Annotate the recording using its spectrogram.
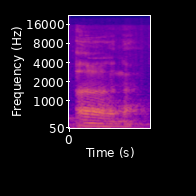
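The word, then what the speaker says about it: آلْآنَ: Pada riwayat Imam Hafz alana ya tidak ada unsur tasydid di sana. Nah, a-nya kita baca enam harakat. Al an begitu cara bacanya, ya.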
